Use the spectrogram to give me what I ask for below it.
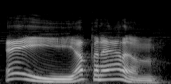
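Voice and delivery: high, upbeat greeting, rising into a high squeak; cheery mechanic Chip. Acted. Mechanic Chip greets the pilots cheerily, high and bright. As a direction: chirp a wake-up call at the pilots. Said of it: "and he says".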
